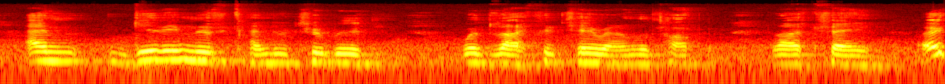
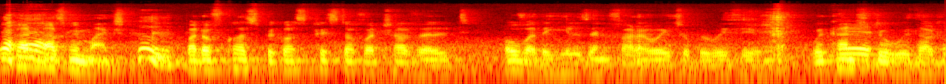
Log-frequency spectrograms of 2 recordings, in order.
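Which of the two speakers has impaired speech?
The first: cerebral palsy; lifelong; walks and runs, completed full marathon.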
